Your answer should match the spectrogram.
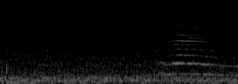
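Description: A domestic cat meowing once near the end, a single drawn-out call that falls slightly in pitch.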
